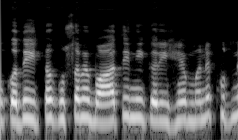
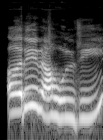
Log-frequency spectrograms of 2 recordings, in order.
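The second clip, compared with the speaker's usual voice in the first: ordinary talk, nothing marked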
